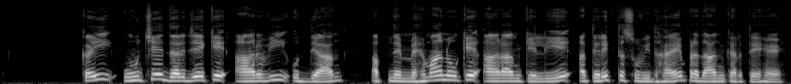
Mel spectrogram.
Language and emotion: Hindi, neutral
